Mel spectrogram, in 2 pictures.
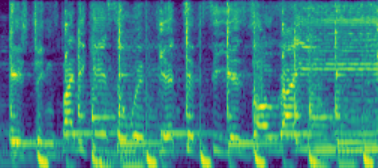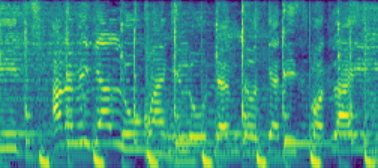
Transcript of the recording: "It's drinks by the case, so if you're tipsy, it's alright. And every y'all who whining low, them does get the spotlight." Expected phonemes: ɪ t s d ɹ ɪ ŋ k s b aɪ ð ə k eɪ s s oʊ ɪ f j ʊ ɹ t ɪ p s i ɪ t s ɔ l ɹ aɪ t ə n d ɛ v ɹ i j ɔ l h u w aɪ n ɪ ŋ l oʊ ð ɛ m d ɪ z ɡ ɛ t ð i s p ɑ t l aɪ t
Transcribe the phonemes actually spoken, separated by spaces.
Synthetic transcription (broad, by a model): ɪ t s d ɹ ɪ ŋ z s b aɪ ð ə k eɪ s s oʊ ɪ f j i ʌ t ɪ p s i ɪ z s ɔ l ɹ aɪ t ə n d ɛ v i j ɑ l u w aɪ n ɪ l oʊ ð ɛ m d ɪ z ɡ ɛ t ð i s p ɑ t l aɪ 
